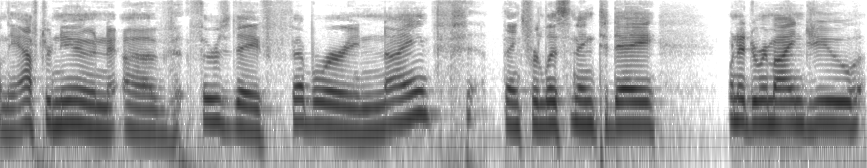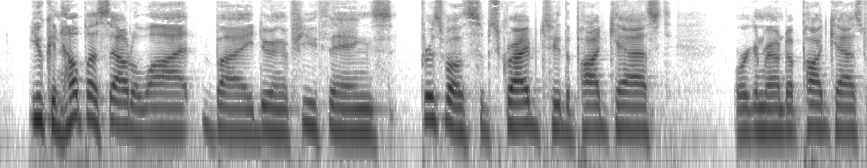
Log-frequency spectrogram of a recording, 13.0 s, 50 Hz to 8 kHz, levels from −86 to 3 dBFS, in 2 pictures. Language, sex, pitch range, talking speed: English, male, 150-185 Hz, 170 wpm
